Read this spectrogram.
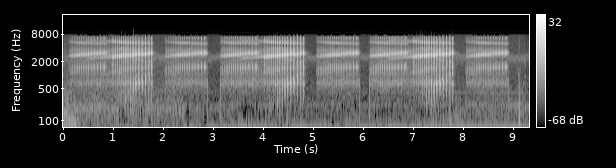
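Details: A male Western chorus frog, a small frog just over 1 inch long, calls from water in Iowa in early spring to hold territory and find a mate, giving repeated rising, rasping trills like a fingernail run over a comb's teeth.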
